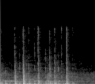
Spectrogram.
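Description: Keys clatter on a computer keyboard in short irregular bursts of close, crisp taps, with a brief lull before a final few strokes.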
